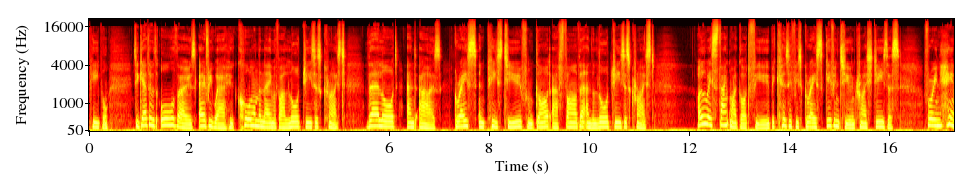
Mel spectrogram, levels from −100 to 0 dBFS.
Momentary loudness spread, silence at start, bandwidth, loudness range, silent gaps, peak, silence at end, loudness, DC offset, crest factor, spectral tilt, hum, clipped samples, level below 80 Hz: 5 LU; 0 s; over 20 kHz; 1 LU; none; -4 dBFS; 0 s; -16 LUFS; under 0.1%; 12 dB; -5 dB/octave; none; under 0.1%; -30 dBFS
